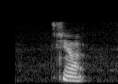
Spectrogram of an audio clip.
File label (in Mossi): "tẽo", Moore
